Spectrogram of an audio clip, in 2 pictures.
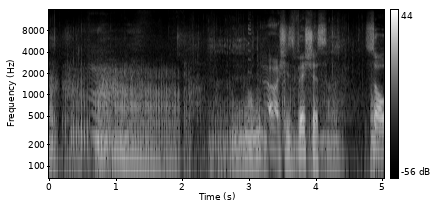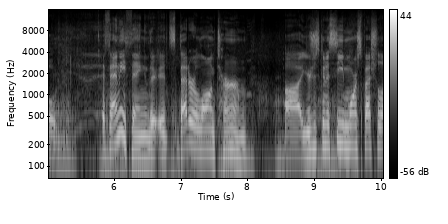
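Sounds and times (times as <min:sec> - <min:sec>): dog growling in play: 0:00.0 - 0:09.7.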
